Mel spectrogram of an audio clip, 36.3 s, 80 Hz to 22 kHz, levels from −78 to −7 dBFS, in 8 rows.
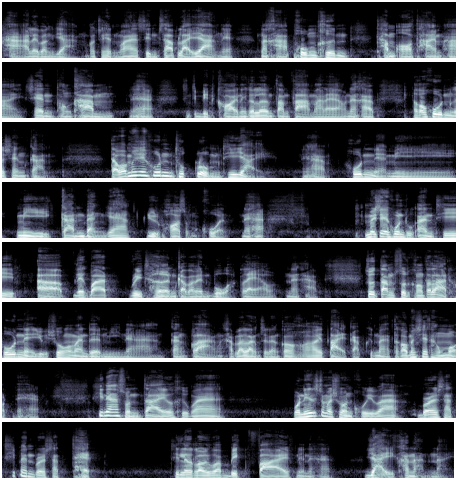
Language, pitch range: Thai, 85-130 Hz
